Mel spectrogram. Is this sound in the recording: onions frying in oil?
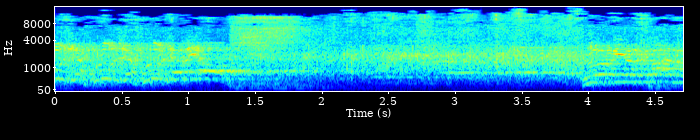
no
